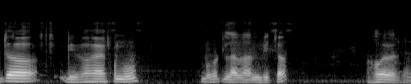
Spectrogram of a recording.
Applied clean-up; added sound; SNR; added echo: neural separator model SepFormer DNS4.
